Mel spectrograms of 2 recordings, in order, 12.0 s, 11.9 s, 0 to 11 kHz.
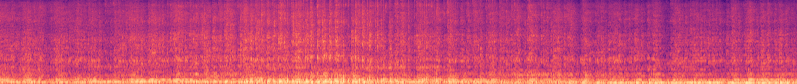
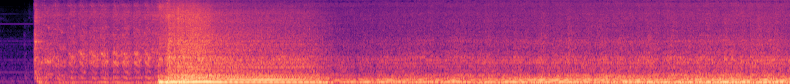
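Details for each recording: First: First start of a rebuilt C5 V8 with a Michigan Motorsports drift cam and ported 243 heads, showing 50 psi oil pressure. Loud, lumpy, uneven loping idle with occasional blips; a bystander says it sounds like a vacuum leak. Normal cammed idle. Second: First start of a freshly built C5 engine with a drift cam and ported 243 heads: it catches and settles into a very loud, lumpy idle with a steady rushing undertone, sounding like a big vacuum leak (not confirmed).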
